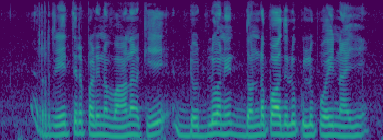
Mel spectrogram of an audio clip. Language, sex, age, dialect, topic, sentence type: Telugu, male, 18-24, Utterandhra, agriculture, statement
